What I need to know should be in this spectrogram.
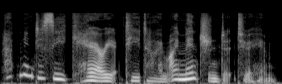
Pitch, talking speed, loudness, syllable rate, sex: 205 Hz, 235 wpm, -17 LUFS, 6.7 syllables/s, female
